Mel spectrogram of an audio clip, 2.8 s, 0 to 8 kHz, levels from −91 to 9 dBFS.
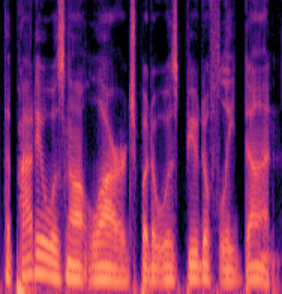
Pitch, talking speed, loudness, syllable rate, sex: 95 Hz, 210 wpm, -16 LUFS, 5.6 syllables/s, male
